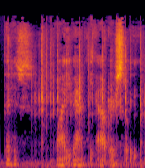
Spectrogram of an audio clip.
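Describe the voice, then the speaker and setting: A man soft-speaking and whispering in an ASMR role-play as a laid-back, friendly record store clerk, repeating phrases in casual sales patter. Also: normal speed, heavy background noise.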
